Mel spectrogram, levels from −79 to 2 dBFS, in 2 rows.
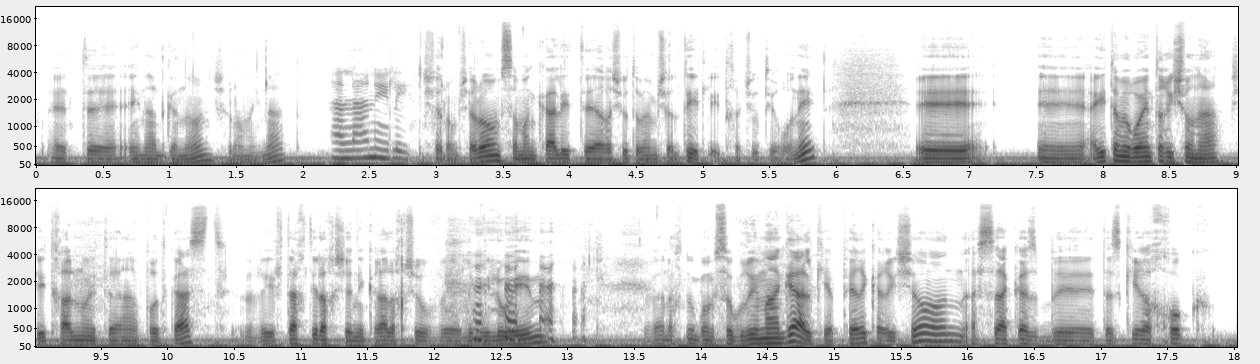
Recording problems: low rumble; faint; throughout; 20 dB below the speech

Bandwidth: 14.5 kHz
